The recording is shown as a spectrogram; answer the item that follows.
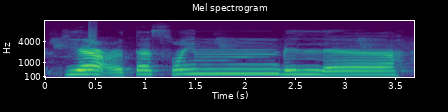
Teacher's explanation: میم ساکن کے بعد با آ جائے تو وہاں بھی غنہ کریں گے اور اس رول کا نام ہے اخفا شفوی۔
